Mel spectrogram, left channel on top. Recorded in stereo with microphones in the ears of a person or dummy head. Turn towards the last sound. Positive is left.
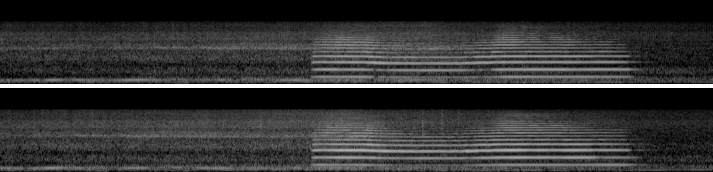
turn(degrees=-5)  # may be behind; listen again after turning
